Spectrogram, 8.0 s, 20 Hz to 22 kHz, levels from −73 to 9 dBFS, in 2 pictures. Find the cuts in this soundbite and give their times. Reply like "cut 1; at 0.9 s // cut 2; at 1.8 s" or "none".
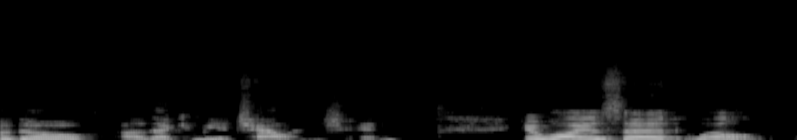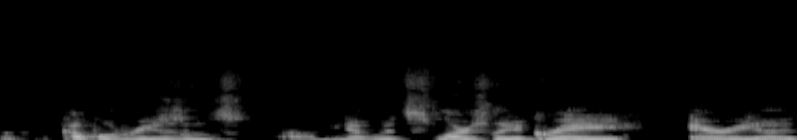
none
